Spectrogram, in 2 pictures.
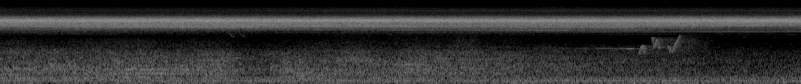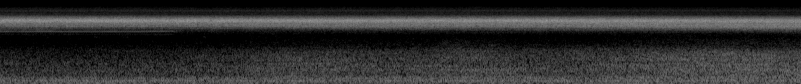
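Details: Continuous high sizzling chorus of cicadas at Lake Kamo, Sado City, Niigata Prefecture, Japan; a brief bird chirp breaks in near the middle while the insect drone carries on unchanged.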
